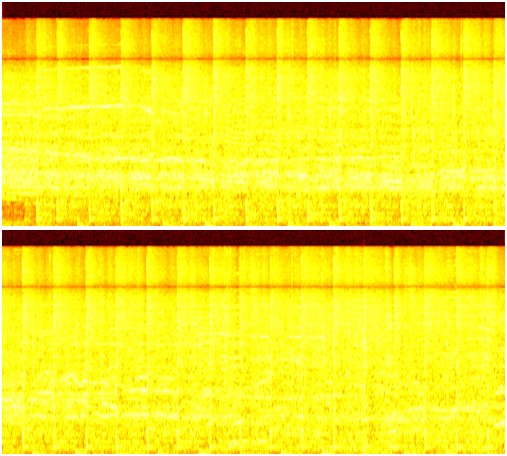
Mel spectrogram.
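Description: Live rock band playing at full volume, a drum kit with kick and snare driving a steady beat under the rest of the band.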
